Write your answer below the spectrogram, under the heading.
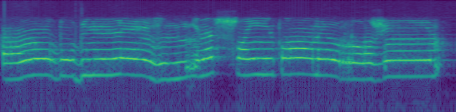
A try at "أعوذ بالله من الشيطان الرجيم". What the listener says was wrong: مش من لا. الشيطان من الشي.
